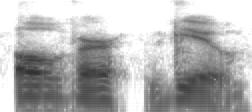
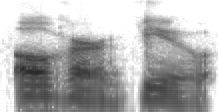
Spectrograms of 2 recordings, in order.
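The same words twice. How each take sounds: First: Overview said very slowly with a rise at the end; overview slowed, rising. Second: Overview said slowly, over finished then pushed into view; overview slowed. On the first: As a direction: stretch overview and lift the end. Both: Shown as a demonstration. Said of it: "then push into the word view".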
